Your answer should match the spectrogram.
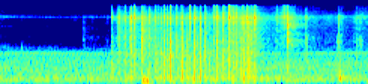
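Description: Tarot cards being shuffled: a dense, rapid run of small clicks starting just before the middle and lasting just over a second.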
